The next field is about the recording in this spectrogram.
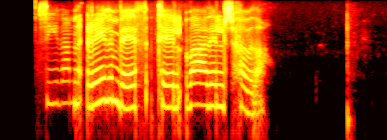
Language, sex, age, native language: Icelandic, female, 20-29, Icelandic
